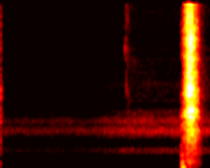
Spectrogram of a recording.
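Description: A pause in a man's spoken devotional discourse, with only a faint steady background hum. Near the end comes a short, sharp breath-like burst as the speech starts again.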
